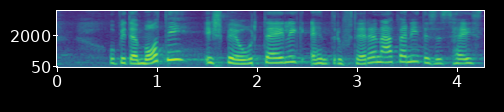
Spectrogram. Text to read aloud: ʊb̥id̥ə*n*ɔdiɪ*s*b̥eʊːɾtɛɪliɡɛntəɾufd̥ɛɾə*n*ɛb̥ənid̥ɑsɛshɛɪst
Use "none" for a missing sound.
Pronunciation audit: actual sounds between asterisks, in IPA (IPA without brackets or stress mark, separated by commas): m, ʃ, n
